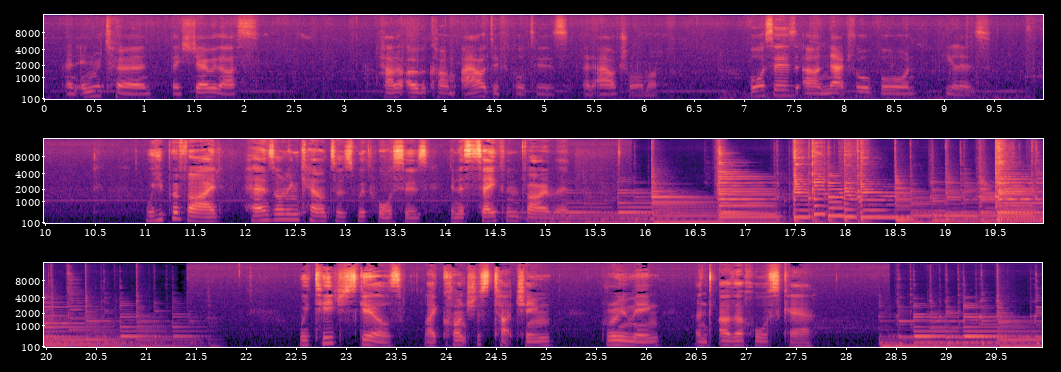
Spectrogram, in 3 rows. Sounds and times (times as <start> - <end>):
Speech: 0.2 - 2.2, 3.4 - 6.2, 7.0 - 9.5, 11.0 - 15.5, 22.6 - 27.7.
